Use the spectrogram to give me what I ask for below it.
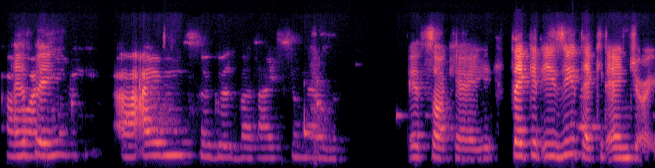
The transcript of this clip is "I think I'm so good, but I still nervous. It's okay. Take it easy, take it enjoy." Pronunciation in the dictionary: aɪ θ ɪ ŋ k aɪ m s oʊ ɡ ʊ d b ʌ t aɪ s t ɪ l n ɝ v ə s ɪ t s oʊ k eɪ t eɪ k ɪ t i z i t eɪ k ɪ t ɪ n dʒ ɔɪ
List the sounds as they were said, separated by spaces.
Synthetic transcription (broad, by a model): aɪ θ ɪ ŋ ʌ aɪ m s oʊ ɡ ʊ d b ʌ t aɪ s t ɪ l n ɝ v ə ɪ t s oʊ k eɪ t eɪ k ɪ t i z i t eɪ k ɪ t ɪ n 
